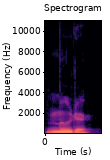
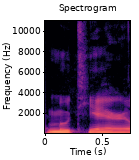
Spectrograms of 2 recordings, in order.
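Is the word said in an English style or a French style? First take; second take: English; French. First: It is said with a plain English-style pronunciation. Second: It is said with a French-style pronunciation. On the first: The speaker calls it right. "It's just mooter" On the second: The speaker calls it wrong. "you want to say like moutier, like a correct French pronunciation"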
